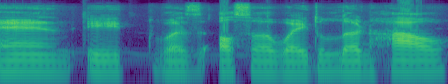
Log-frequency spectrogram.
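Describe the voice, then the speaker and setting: A man with a Portuguese accent speaks at a medium pitch. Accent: non-native English, Portuguese. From Portugal. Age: 30s. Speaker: solo game developer, livestreamer. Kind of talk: live stream casual chat. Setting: live stream. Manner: halting, many fillers.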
